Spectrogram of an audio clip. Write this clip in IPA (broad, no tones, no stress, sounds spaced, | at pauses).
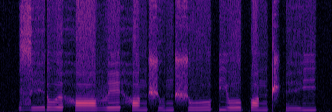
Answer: z e̤ ɾ u ə̯ h ɒː v e h ɒ n ʃ o̤ n ʃ uː ʔ j o p ɒ n t͡ʃʼ e̤ j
